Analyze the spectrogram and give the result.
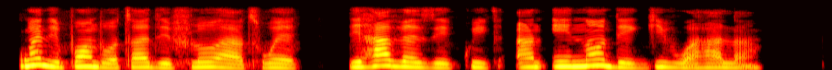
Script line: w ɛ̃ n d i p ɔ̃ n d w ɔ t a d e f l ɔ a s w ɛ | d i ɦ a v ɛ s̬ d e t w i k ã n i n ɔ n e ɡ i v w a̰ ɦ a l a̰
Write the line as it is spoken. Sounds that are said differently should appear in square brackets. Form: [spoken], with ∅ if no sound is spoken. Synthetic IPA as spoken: w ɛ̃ n d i p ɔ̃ n d w ɔ t a d e f l [o] a [t] w ɛ | d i ɦ a v ɛ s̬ d e [k] w i k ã n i n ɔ [d] e ɡ i v w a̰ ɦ a l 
